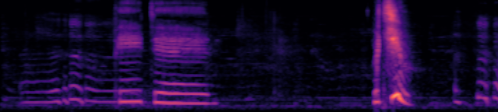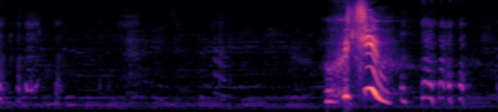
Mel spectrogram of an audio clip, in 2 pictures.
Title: Baby laughs when she hears a sneeze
